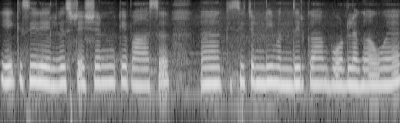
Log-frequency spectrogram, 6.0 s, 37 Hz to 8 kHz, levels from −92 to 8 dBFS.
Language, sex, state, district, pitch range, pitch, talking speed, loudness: Hindi, female, Chandigarh, Chandigarh, 200-220 Hz, 210 Hz, 140 wpm, -14 LUFS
